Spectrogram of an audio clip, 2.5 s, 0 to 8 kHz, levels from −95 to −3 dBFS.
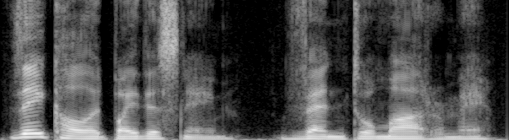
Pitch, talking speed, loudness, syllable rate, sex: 110 Hz, 140 wpm, -18 LUFS, 4.6 syllables/s, male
